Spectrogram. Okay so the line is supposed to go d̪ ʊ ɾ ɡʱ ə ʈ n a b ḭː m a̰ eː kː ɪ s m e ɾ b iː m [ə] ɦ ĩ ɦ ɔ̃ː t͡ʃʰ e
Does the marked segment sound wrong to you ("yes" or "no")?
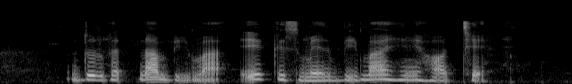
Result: yes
